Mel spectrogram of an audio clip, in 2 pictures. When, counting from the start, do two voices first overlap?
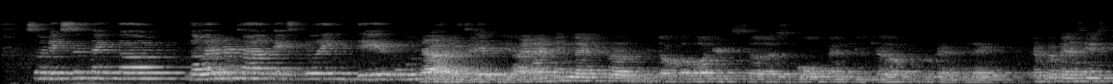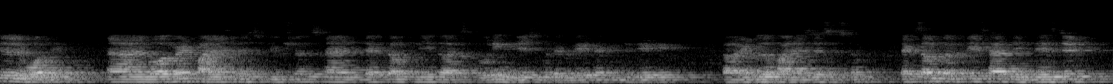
4.2 s

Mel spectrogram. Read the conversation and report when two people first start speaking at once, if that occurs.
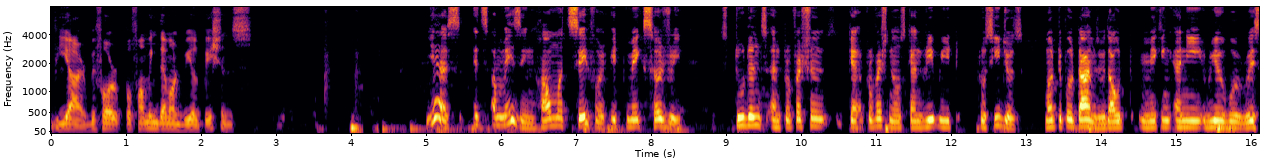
none

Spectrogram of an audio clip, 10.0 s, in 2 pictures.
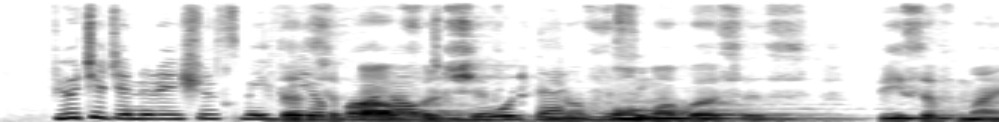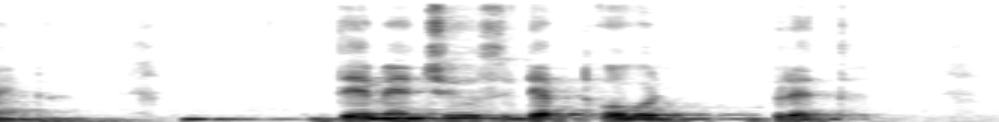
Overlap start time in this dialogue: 1.3 s

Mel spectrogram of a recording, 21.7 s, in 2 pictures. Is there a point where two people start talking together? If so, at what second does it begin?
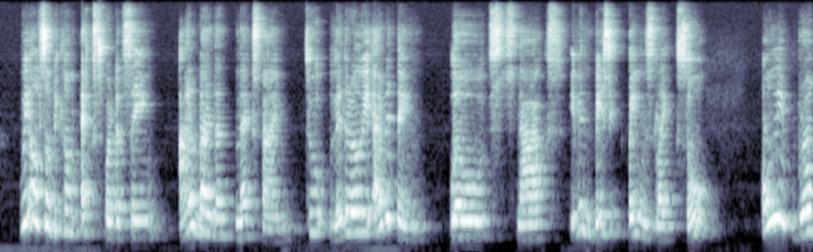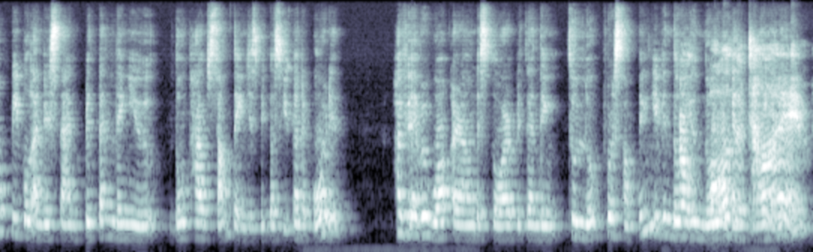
19.9 s

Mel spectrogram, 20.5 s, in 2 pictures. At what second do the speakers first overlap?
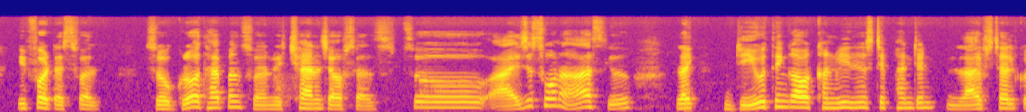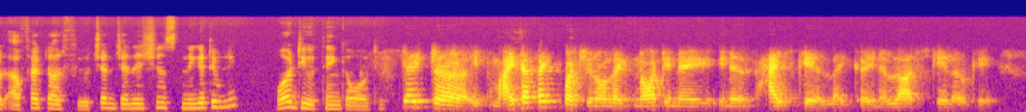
none

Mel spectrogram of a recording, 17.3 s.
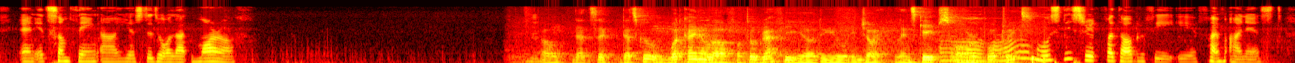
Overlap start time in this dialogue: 12.5 s

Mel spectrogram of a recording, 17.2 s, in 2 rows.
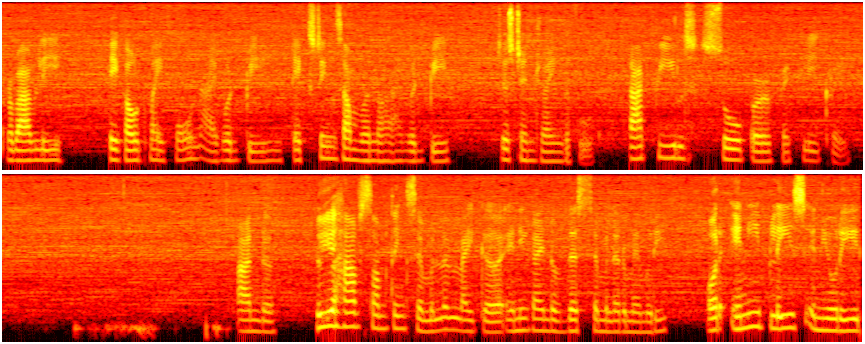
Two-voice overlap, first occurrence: none

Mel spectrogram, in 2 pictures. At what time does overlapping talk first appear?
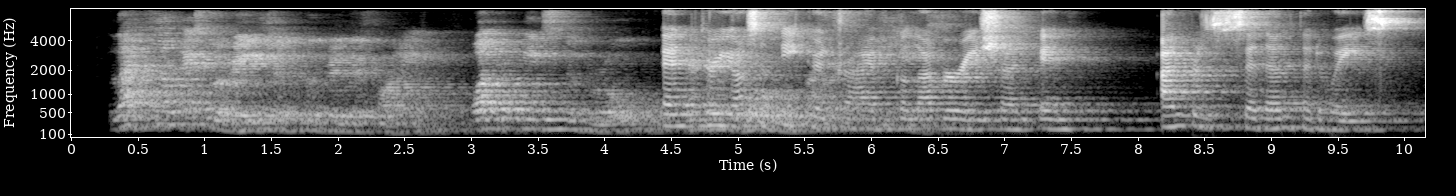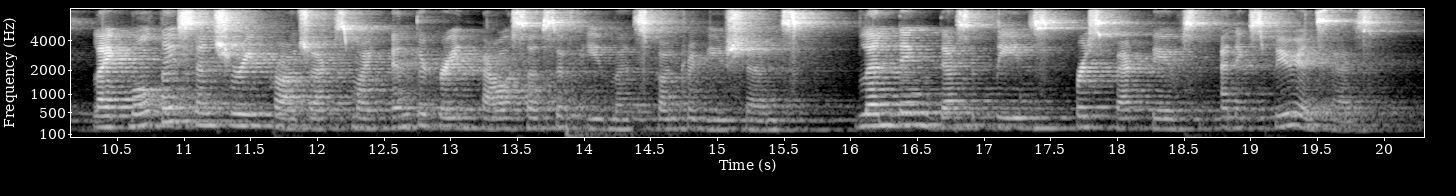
4.4 s

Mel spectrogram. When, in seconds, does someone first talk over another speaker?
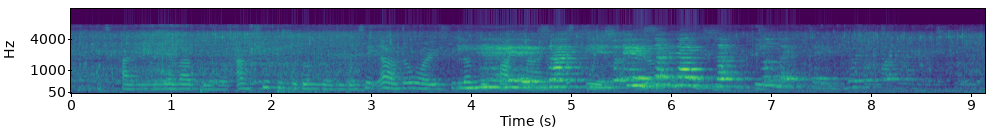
3.8 s

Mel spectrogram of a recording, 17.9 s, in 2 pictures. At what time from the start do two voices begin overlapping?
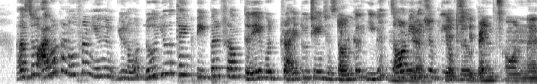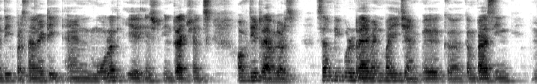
6.6 s

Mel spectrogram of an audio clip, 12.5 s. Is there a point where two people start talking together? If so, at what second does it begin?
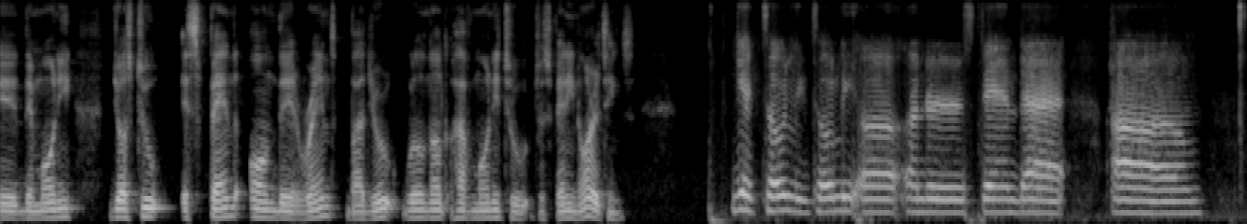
none

